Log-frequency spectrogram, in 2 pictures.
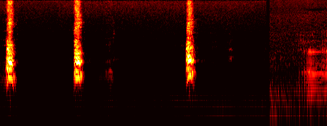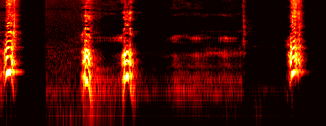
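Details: Border Collie barking in short sharp bursts, with a stretch of low humming noise and a few tonal yelps mixed in midway.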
